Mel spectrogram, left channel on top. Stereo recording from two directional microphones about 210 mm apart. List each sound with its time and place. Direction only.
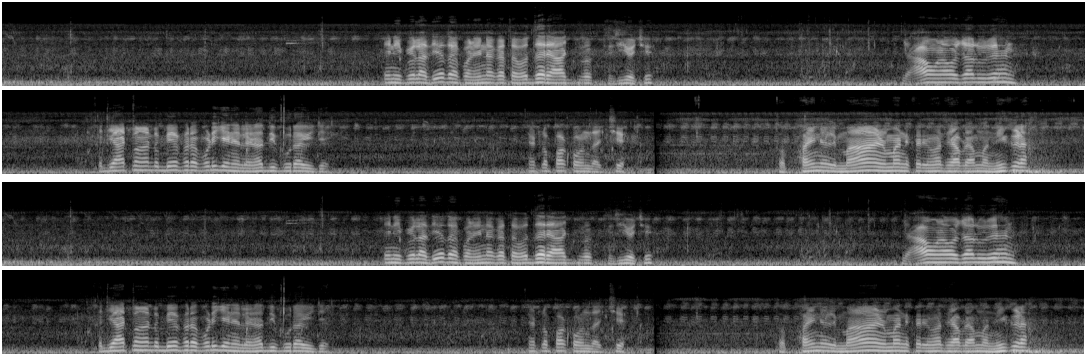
3.8 s speech: 20° right (ahead or behind)
9.0 s speech: 30° right (ahead or behind)
11.8 s speech: 30° right (ahead or behind)
16.0 s speech: 20° right (ahead or behind)
18.6 s speech: centre (ahead or behind)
